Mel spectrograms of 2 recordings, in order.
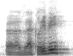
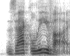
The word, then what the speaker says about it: Zach Levi: Zach Levy? Zach Levi, yes, that is correct.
